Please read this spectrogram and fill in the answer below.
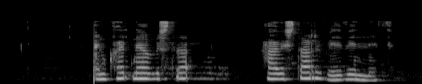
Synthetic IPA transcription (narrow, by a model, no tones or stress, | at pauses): ɛnkʰvɛɾt̪nɪha | haːvɪst̪aɾvɪðvɪnːɪθ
